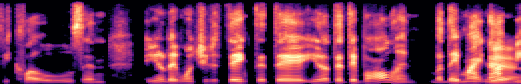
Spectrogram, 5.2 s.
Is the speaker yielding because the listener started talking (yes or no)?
no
